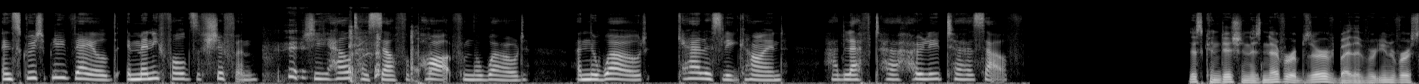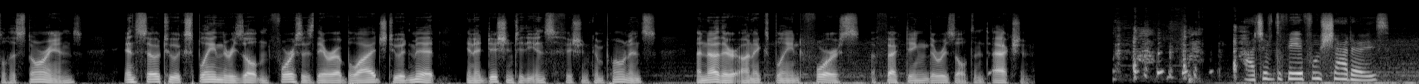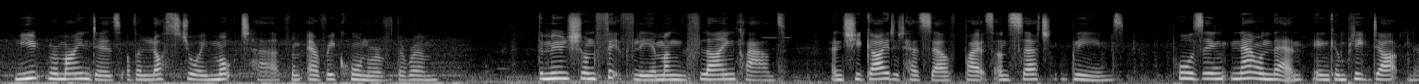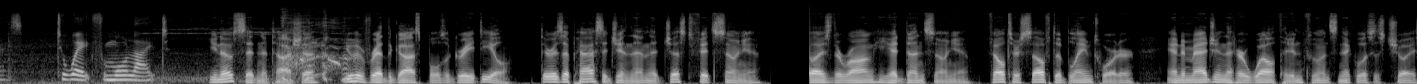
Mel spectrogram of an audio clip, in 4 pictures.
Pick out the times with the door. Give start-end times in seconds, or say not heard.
not heard.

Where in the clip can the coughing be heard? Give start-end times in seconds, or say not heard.
2.6-4.3, 25.3-26.7, 45.4-46.2.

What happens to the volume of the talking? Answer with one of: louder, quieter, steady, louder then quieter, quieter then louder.
steady.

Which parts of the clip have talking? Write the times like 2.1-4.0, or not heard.
0.0-10.2, 11.9-24.5, 26.6-32.8, 33.8-56.7.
